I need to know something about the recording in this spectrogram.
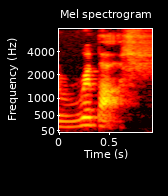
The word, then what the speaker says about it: ripoff: right so we need a strong stress on the first word ripoff okay the next one shopping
